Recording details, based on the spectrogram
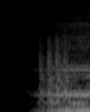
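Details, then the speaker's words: Sun-Mar composting toilet vent fan at an Ohio cabin: from silence, a steady low electric hum rises quickly and holds even with no scraping; the previously seized-sounding motor has been freed and runs normally. "yep looks like we're working i can hear the motor i can hear the before with just like a seized up motor sound so i think we got it free and hopefully we're good for another season"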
